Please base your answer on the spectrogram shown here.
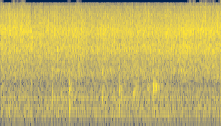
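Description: Mushrooms tipped into a pan of softening onions sizzle and crackle steadily in hot oil, with small pops and stirring scrapes scattered across a constant frying hiss, close and alone.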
